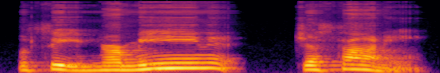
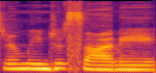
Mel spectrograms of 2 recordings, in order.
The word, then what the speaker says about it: Nermin Jasani: Lawyers Tell All, and today I'm interviewing attorney, Nermin Jasani. Did I say it right? You did. You got it. All right. So tell us a little bit about yourself. Sure. So my name is Nermin Jasani.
